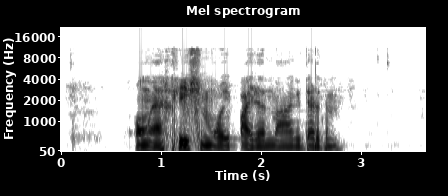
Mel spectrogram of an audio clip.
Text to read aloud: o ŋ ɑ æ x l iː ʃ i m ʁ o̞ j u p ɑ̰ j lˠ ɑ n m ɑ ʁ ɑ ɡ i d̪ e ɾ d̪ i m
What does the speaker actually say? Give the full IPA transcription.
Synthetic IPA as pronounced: o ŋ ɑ æ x l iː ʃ i m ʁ o̞ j u p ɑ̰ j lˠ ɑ n m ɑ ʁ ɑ ɡ i d̪ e ɾ d̪ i m

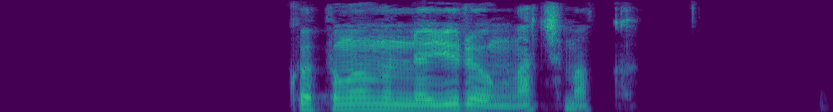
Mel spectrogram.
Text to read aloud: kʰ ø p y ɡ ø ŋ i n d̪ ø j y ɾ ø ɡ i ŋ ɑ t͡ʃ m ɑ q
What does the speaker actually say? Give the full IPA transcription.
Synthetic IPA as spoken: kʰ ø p y ŋ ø ŋ y n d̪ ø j y ɾ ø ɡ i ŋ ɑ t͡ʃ m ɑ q

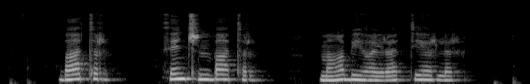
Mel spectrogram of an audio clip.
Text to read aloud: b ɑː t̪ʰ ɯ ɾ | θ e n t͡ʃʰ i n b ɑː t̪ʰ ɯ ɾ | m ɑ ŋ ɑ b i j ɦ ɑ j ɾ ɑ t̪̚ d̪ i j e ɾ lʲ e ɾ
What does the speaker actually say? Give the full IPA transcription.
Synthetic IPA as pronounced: b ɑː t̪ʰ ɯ ɾ | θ e n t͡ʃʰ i n b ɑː t̪ʰ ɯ ɾ | m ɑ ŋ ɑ b i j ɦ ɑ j ɾ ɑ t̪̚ d̪ i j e ɾ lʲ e ɾ

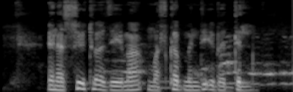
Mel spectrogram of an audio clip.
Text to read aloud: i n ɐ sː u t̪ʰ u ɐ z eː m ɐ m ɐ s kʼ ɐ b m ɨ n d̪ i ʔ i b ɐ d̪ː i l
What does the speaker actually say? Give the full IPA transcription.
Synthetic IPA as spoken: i n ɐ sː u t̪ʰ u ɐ z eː m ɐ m ɐ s k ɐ b m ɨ n d̪ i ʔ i b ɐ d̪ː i l

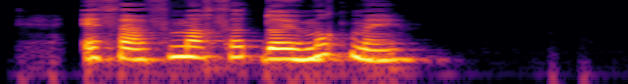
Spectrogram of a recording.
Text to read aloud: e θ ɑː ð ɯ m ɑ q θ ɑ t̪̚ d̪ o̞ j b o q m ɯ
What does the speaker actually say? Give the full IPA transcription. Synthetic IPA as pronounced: e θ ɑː θ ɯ m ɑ q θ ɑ t̪̚ d̪ o̞ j m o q m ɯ

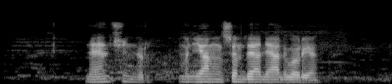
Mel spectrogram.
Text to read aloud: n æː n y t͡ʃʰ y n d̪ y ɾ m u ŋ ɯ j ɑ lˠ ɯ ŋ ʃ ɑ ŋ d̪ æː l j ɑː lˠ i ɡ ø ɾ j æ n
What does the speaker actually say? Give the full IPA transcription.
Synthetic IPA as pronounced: n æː m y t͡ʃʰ y n d̪ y ɾ m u n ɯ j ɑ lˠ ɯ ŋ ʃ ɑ m d̪ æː l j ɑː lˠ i ɡ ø ɾ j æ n

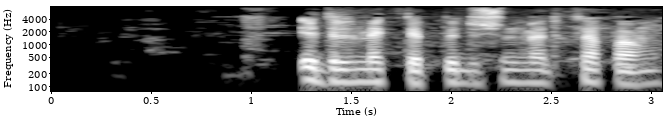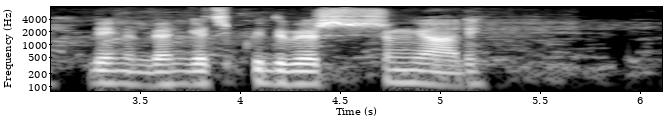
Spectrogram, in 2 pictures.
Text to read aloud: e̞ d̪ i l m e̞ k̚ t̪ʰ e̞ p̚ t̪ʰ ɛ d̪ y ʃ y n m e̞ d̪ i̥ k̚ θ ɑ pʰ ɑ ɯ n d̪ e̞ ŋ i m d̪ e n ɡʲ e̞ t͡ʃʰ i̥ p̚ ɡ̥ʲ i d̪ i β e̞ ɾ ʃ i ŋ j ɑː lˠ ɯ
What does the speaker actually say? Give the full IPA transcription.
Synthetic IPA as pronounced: e̞ d̪ i l m e̞ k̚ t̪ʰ e̞ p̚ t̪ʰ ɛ d̪ y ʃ y n m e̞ d̪ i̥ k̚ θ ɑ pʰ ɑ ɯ ŋ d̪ e̞ ŋ i n d̪ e n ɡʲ e̞ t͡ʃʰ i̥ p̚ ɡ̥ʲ i d̪ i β e̞ ɾ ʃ i ŋ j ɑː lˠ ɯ

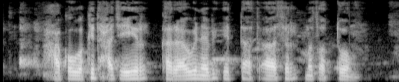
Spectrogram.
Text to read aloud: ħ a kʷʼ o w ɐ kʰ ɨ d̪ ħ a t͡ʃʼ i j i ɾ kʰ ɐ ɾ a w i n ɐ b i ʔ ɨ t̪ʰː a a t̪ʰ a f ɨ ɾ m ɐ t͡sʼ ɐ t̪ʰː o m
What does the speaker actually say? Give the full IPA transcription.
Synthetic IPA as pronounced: ħ a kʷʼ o w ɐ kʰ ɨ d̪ ħ a t͡ʃʼ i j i ɾ kʰ ɐ ɾ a w i n ɐ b i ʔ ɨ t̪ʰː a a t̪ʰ a s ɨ ɾ m ɐ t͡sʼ ɐ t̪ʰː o m

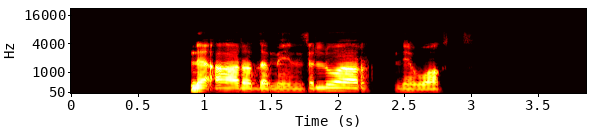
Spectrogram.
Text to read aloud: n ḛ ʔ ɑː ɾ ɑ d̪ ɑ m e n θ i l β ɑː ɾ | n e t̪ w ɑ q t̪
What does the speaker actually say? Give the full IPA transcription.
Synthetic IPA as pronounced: n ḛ ʔ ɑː ɾ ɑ d̪ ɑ m e n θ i l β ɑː ɾ | n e w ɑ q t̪

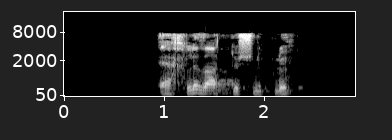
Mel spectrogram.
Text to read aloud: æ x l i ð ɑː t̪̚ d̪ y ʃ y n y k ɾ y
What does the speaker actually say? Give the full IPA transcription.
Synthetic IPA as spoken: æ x l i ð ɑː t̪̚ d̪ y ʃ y n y k l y

